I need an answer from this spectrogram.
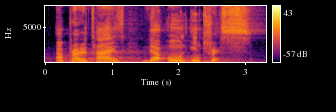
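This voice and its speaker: A man speaks at a very slow pace. His voice is raised and projected. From Nigeria, Edo. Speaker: pastor. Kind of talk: conference talk.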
